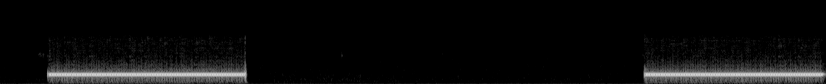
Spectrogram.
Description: Ringback tone (North America), 440 + 480 Hz.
